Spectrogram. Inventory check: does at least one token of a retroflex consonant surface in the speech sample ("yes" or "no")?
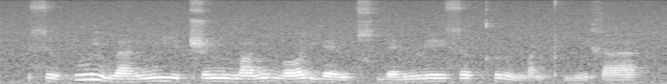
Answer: yes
